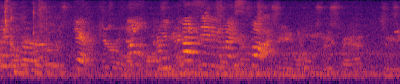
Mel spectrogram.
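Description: A young child's voice, talking and babbling in short bursts.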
